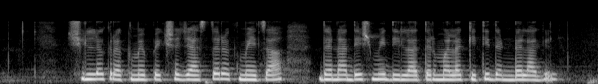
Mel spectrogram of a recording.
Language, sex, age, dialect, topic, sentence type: Marathi, female, 25-30, Standard Marathi, banking, question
